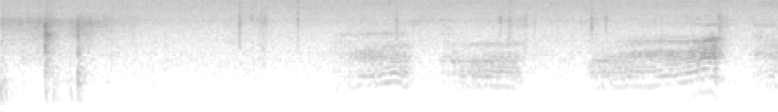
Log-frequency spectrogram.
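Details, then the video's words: Pomeranian spitz dog 'talking' indoors: two soft clicks at the start, then three long, quiet, warbling whine-moans with shifting pitch, each lasting about a second. "Говорящий Померанский Шпиц"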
